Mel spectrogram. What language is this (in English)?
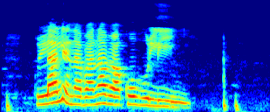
Taita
